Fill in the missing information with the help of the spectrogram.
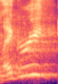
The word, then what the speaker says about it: allegory: Is film, it like, allegory? – It's allegory. – Allegory. – Eddie's pronunciation game is weak as fuck today. I guess I've just been mispronouncing that forever.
